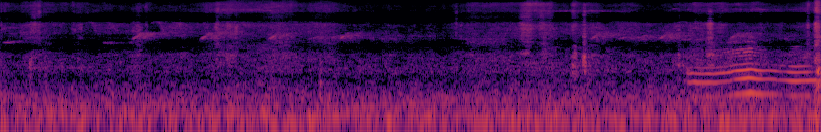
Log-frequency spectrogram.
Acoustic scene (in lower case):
park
